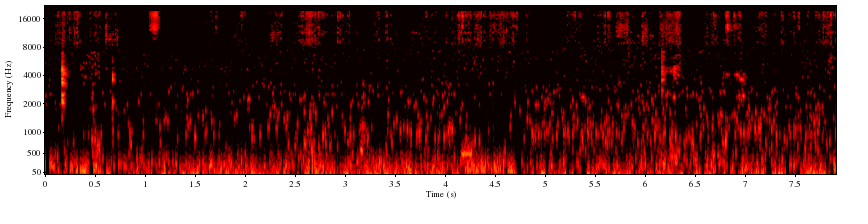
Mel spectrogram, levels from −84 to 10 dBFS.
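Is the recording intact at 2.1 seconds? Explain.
No. Overdone noise removal runs through the whole clip, 2.1 seconds included: bands near the noise estimate are gated hard, taking quiet speech detail with them. The background drops and breaks up into twinkling specks; a spectrogram shows scattered isolated blips and ragged, gappy harmonics.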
